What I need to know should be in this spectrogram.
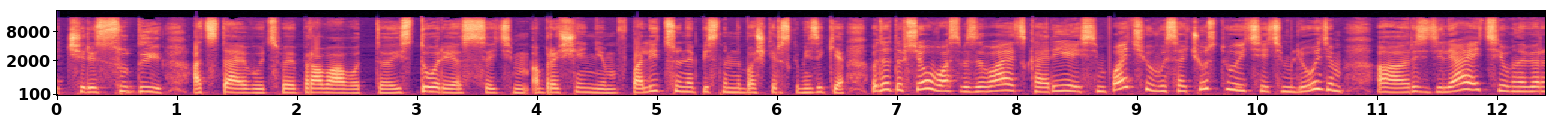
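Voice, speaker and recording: Ведущая радио в сухой студии. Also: female voice, medium pitch, no echo. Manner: lively, asks listeners questions and reads out numbers. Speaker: radio host. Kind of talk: radio talk show discussion. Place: radio studio. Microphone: studio microphone.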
